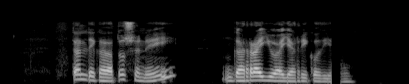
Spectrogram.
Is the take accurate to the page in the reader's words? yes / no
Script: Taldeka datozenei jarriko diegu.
no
